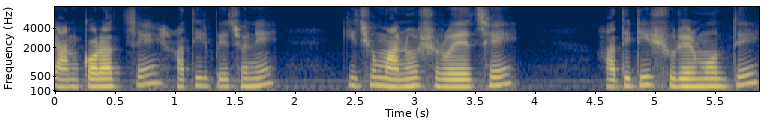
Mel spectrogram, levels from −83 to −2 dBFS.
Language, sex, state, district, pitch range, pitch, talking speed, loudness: Bengali, female, Odisha, Malkangiri, 205-240 Hz, 215 Hz, 100 wpm, -20 LUFS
